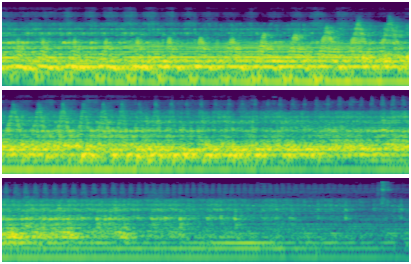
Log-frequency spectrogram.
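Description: A live band's closing held chord with a low droning tone, light quick ticks running through the middle, fading out over the last few seconds.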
